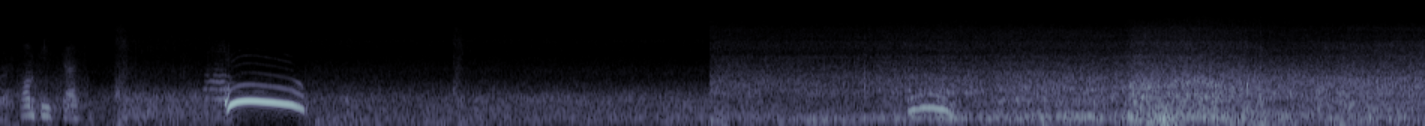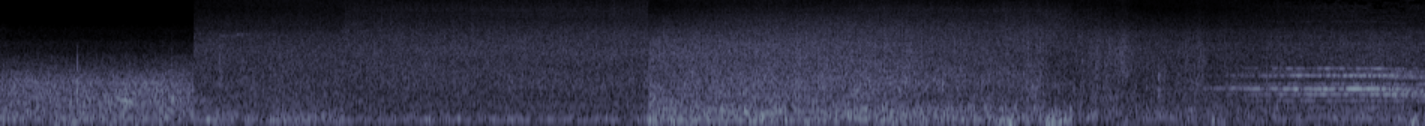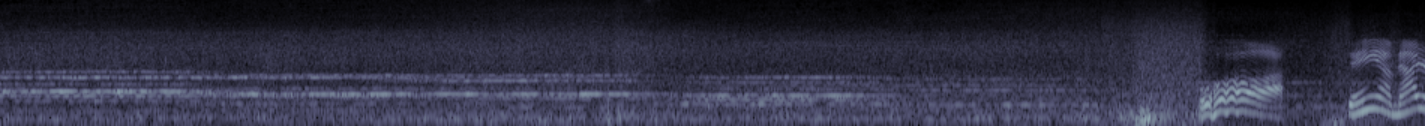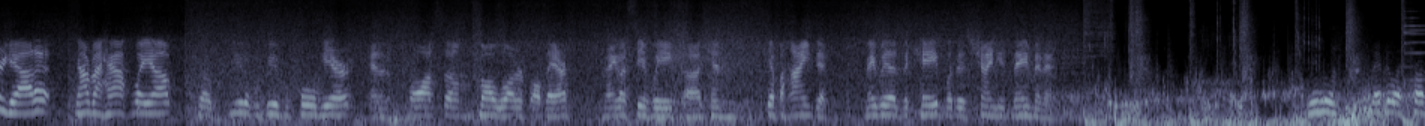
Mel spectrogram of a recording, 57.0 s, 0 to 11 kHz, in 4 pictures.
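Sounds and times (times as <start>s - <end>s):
mountain stream and waterfall: 12.3s - 53.9s
soft background music: 26.3s - 39.8s.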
